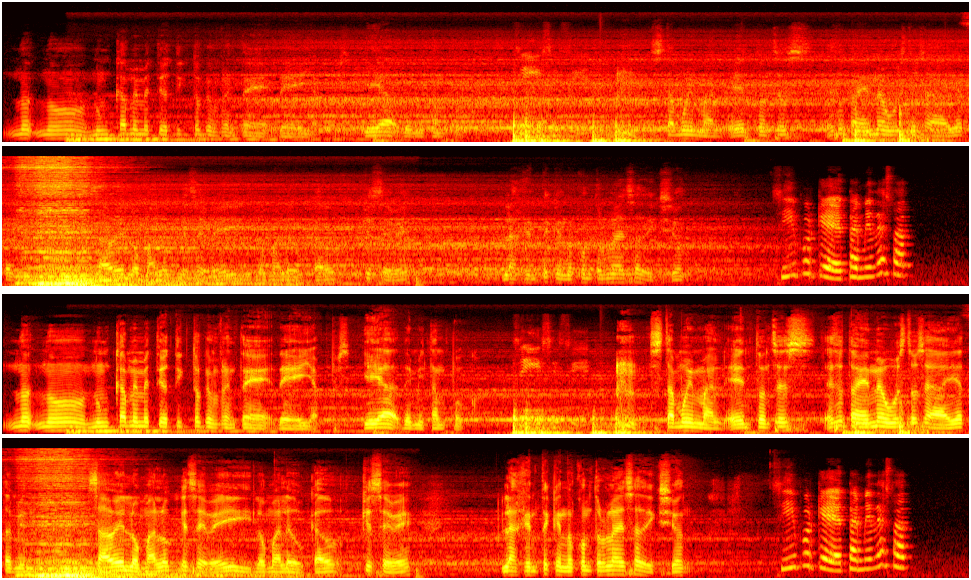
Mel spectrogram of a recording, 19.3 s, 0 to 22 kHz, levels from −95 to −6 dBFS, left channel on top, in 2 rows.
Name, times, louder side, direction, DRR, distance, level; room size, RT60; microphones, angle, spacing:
voice 1, 0.0-4.8 6.1-14.1 14.7-16.6, right 10 dB, 90° right, 0.3 m, -29 dB
sound 1, 0.6-2.7 3.3-3.9 4.4-4.5 5.1-6.7 7.4-7.6 8.1-8.2 8.4-13.5 13.8-13.9, equal, 25° left, 1.0 m, -28 dB
sound 2, 1.4-17.8, left 5 dB, 70° left, 0.6 m, -40 dB
voice 2, 5.1-5.9 17.4-18.7, right 1 dB, 10° right, 0.8 m, -33 dB
4.5 x 2.4 x 3.9 m
head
